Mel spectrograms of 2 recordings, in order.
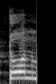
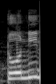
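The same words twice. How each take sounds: First: टोन ending on the N sound; टोन with the written final E left silent. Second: टोनी ending in an "ee" vowel; टोनी with the written final E wrongly voiced as "ee"; final E sounded. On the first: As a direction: say टोन as one syllable, no vowel after N. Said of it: "ई का उच्चारण हम नहीं करेंगे". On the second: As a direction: say टोनी as two syllables, "to-nee". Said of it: "टोनी हम नहीं बोलेंगे इसे". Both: Shown as a demonstration.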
